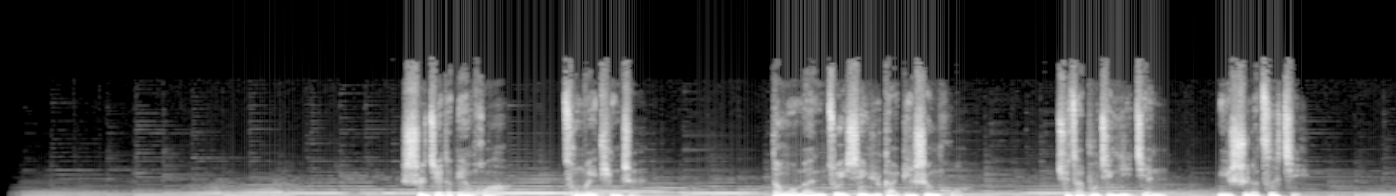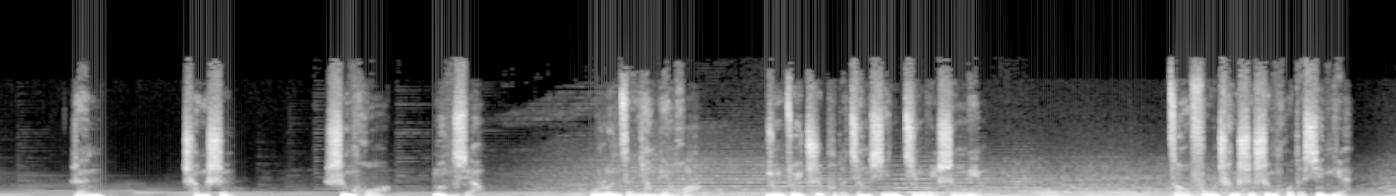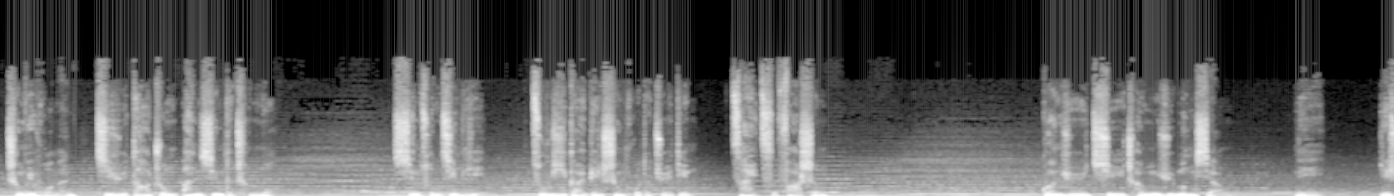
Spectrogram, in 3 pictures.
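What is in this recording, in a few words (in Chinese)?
国语 男声 广告 大气浑厚磁性; 城市生活广告-公益广告-沉稳舒缓; 科技感; 积极向上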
